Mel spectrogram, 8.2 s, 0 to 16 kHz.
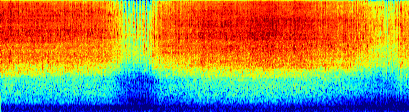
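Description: A long hollow rain stick, about 60 cm, made from a dried cactus skeleton with a red band and yellow cords and likely filled with small pebbles or seeds, is held in both hands and slowly tilted. Its filling trickles and rattles inside as a steady, bright, hissing patter with almost no low end. The sound dips briefly near the 2.5-second mark when the stick is turned, then swells again before easing near the end.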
